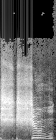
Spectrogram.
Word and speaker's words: Shunem: It was through this woman in Shunem. And Shunem. Yeah, that's how you pronounce it.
